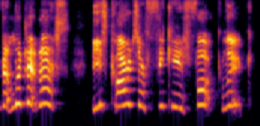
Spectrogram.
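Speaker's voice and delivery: giggling, very high-pitched laughing talk. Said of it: "I'm sorry for laughing".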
